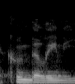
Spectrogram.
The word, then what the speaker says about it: kundalini: yoga a lot what is kundalini did i pronounce it right yep okay kundalini yoga yeah so i did yoga for years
